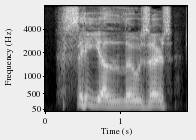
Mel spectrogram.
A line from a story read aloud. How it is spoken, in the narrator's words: said, while laughing loudly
